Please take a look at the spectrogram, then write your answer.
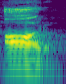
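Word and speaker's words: hour: Unit के पहले आप लगाएंगे क्या, तो आप कहेंगे आवर, है ना, इसको हावर नहीं बोलते हैं, इसको आप बोलते हैं आर, इसको क्या बोलते हैं, और, है ना।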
